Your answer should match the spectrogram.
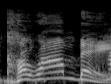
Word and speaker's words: Harambe: Columbe? – Harambe. – How do you spell that? – H-A-R-A-M-B-E. – H-A-R-A-M-B-E? – Yeah, A-M-B-I-E.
